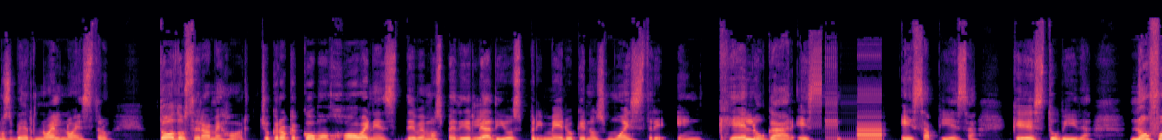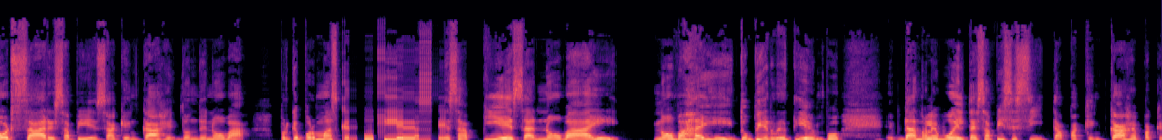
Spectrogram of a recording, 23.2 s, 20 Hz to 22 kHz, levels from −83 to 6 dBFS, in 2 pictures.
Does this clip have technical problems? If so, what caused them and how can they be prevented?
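Yes. Audio likely reached the playback side too seldom, so the software kept looping its most recent short buffer while newer audio was skipped: robotic sound from repeated short buffers. The looping imposes a fixed 50 Hz buzz, which fits a repeated segment of about 20 ms, and turns the speech rigid and metallic from 8.16 to 8.86 s, after "muestre en qué lugar", and from 15.06 to 16.08 s, after "va porque por más". A larger jitter buffer and steadier network or processor delivery would prevent it.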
